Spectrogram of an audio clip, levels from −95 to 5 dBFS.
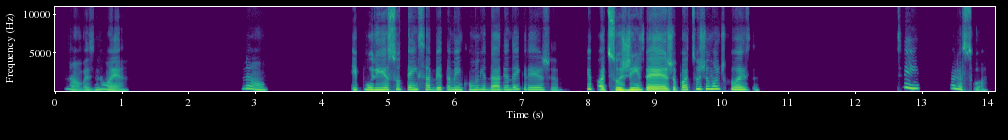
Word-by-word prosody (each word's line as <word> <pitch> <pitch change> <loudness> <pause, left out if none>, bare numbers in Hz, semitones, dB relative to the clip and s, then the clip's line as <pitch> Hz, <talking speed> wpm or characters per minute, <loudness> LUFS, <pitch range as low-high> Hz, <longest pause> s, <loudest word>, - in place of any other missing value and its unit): Não, 230 - -9
mas 170 +3 -11
não 250 +2 -5
é. 160 -3 -6 1.7
Não. 290 -12 -5 1.3
E 235 - -2
por 250 0 0
isso 245 +4 +1
tem 260 0 -1
saber 235 -3 -3
também 230 0 -3
como 235 +1 -6
lidar 245 -2 -2
dentro 245 +1 -6
da 270 - -2
igreja, 255 - -6 0.4
porque 310 - 0
pode 230 -3 +2
surgir 215 -2 +6
inveja, 220 -4 +6
pode 255 +4 -1
surgir 315 +1 +1
um - - +3
monte 345 0 +1
de - - -23
coisa. 265 - 0 2.1
Sim, 430 -5 -1 0.5
olha 360 -7 -3
só. 180 -7 -10
245 Hz, 125 wpm, -20 LUFS, 225-270 Hz, 2.1 s, surgir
